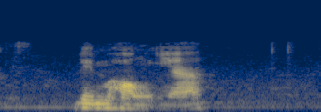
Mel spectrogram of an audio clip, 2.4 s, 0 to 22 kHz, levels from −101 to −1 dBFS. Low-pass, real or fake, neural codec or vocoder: 5.4 kHz; real; none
